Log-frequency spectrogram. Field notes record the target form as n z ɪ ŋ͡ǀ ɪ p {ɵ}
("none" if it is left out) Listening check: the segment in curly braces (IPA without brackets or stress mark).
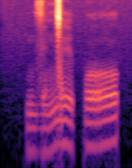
o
